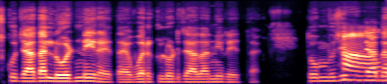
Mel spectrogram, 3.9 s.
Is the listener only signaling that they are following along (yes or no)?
no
